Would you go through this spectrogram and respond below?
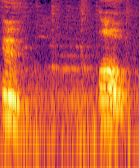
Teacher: And for example, here, the back part of the tongue. U, O, in this group of vowels are called back part of our tongue because we use the high back part of our tongue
